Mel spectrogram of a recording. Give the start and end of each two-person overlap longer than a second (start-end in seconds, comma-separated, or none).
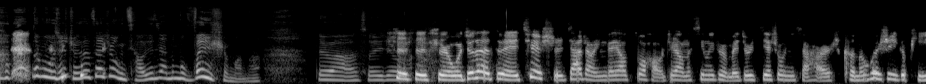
none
